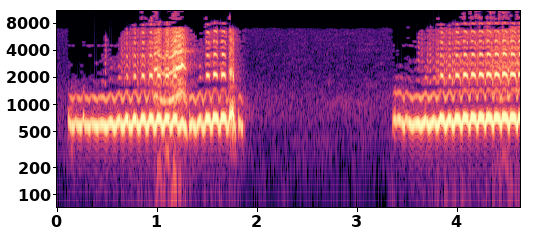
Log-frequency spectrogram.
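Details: Evening recording beside a nest box: a male tawny owl utters a loud trembling note lasting nearly two seconds, falls silent for over a second, then starts another steady quavering note.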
